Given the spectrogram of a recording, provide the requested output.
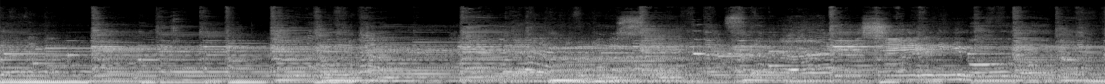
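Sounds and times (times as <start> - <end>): electric bass line: 0.0 - 11.0
keyboard: 0.0 - 11.0
strummed acoustic guitar: 0.0 - 11.0.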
